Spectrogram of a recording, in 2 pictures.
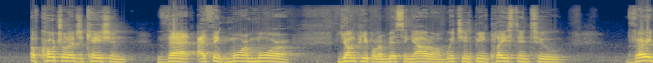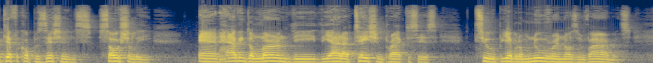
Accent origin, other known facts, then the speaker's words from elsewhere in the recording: England, United Kingdom; now in United States; here I come from England being raised around British people and American people on the base in England.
